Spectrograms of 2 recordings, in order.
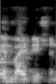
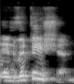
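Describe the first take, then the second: First: The second vowel is an eye diphthong. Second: The second vowel is a short schwa. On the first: The speaker calls it wrong. "not invitation, like many people say" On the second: The speaker calls it right. "noun invitation"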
